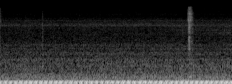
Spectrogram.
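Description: A car idling with its engine's steady low rumble, heard from inside the cabin. There are two brief clicks, one at the start and one near the end.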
